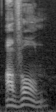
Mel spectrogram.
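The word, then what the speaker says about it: avon (עָוֹן): And in Hebrew, that word is avon. That's actually spelled like Avon, right? A-V-O-N.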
